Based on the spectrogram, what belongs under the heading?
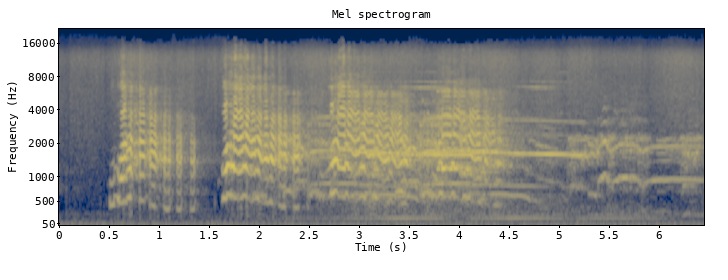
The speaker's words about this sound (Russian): И по всей деревне в ответ на это неистовое кваканье лягушки всполошились и заорали петухи.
